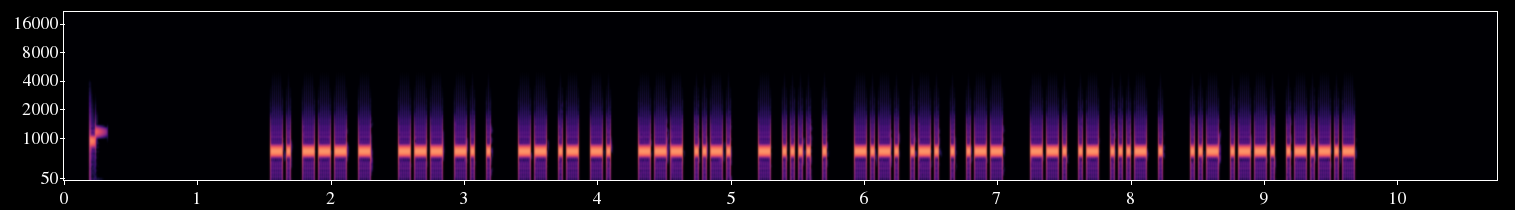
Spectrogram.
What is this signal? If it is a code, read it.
Morse code, heard as a keyed tone, about 40 wpm, 700 Hz. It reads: NOT ONE MAN OF THE CREW GAVE UP.
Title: Sentences from Top 1500 Words 40wpm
